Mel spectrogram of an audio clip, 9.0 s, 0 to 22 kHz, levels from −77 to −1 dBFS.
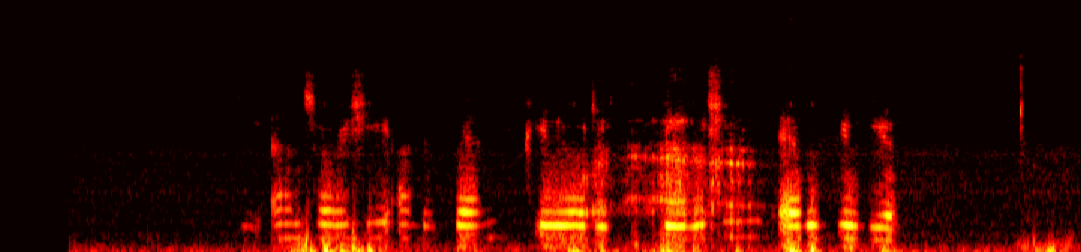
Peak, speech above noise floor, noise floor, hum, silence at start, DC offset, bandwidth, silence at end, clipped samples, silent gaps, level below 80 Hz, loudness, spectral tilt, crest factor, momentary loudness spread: -4 dBFS; 34 dB; -57 dBFS; none; 2.25 s; under 0.1%; 7.4 kHz; 0.1 s; under 0.1%; none; -34 dBFS; -24 LUFS; -6.5 dB/octave; 22 dB; 19 LU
